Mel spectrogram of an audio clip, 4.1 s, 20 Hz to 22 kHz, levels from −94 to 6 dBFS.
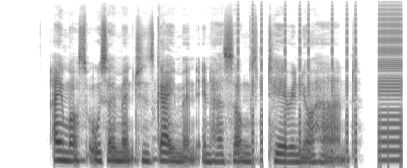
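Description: From 2.38 s to 3.81 s, a galloping dit-dit-dit pattern of short 217 Hz buzzes cuts across the speech at roughly the same loudness as the voice. These are GSM signalling bursts: a 2G phone close by is transmitting brief clusters of radio pulses at a rate of about 217 per second while it negotiates with the network, and the audio circuitry rectifies that radio energy into sound.

At 3.82 s the pattern turns into a continuous hard buzz that lasts until 4.03 s. It sits at 217 Hz with a dense stack of harmonics, about 2 dB below the speech and unrelated to it. This is GSM phone buzz. The phone has moved into a call and transmits its bursts without a break, so the rectified pulses now form a constant drone instead of intermittent groups.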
